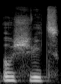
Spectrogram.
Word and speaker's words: Auschwitz: Et son invitée, qui était une auteure juive, l'a reprise de façon très dure, véhémente, en lui disant « Ce n'est pas comme ça que ça se prononce, c'est Auschwitz qu'on dit.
